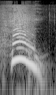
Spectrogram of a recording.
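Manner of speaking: very high, loud whoop; excited whew. Real, not acted. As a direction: punch out a high "whew" of amazement. Amazed at the stock's growth.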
